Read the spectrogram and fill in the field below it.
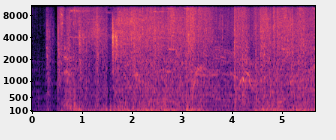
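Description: Game spell effects crackle and clash in a fast fight.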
